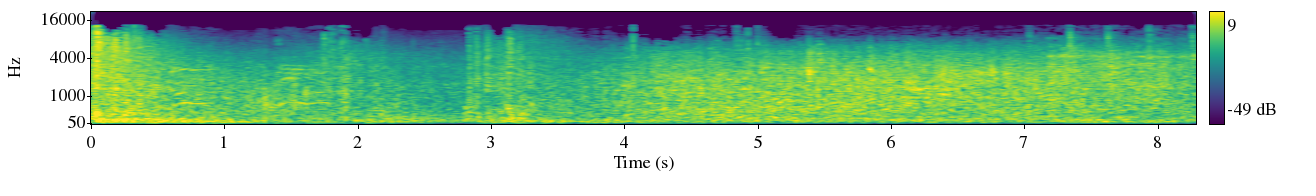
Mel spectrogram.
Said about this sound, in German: Perfekte Sprengung.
